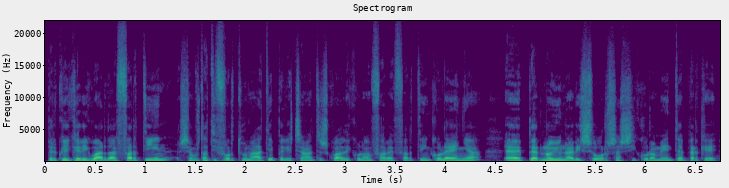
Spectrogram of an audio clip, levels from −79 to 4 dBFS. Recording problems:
none

